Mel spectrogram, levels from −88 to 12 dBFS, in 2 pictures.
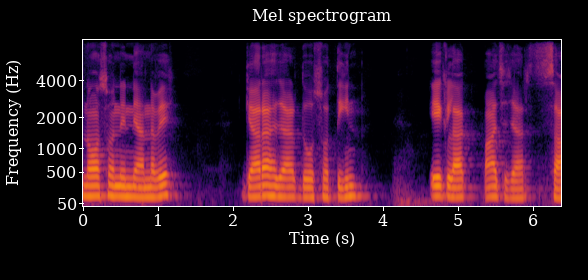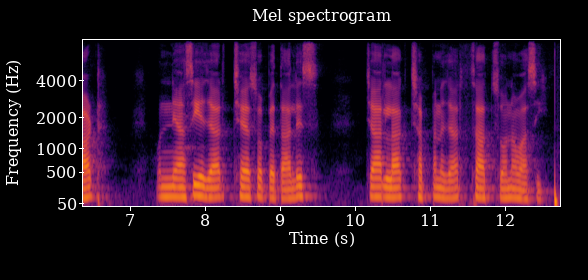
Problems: background sounds at intervals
